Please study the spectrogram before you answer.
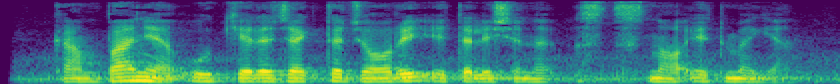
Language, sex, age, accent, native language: Uzbek, male, 40-49, Andijon, Uzbek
